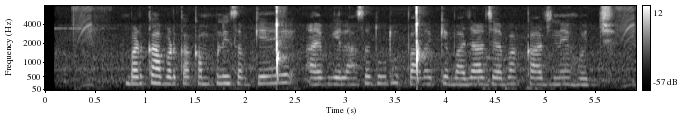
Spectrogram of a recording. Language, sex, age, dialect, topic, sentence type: Maithili, female, 25-30, Southern/Standard, agriculture, statement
